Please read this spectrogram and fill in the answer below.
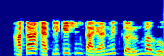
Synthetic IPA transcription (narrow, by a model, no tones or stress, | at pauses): at̪aʔæplikeɕənkaɾjanʋiːt̪kəɾuːnbəɡʱu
